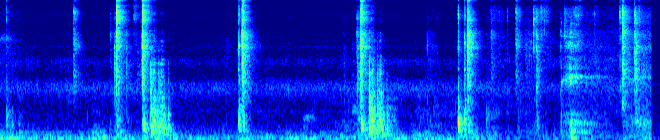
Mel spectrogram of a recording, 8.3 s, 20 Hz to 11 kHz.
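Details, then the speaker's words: BMW R1200C cruiser motorcycle at key-on: irregular sharp clicks from inside the fuel tank with no pump whirr, a failed fuel pump; swapping relays and fuses made no difference. "And there's definitely that clicking sound that we can hear is coming from inside of the tank."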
